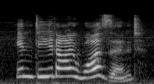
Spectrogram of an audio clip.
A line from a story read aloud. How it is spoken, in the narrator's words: said Laura indignantly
